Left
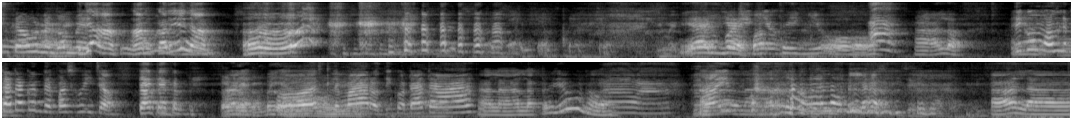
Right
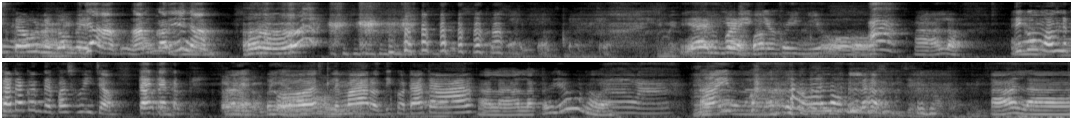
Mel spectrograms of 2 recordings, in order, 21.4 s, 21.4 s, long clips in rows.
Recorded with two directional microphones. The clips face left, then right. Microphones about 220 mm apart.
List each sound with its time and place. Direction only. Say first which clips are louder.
0.0 s a woman's voice: right 1 dB; centre (ahead or behind)
4.2 s a woman's voice: even; 15° left (ahead or behind)
6.8 s a woman's voice: even; centre (ahead or behind)
12.0 s a woman's voice: left 1 dB; 45° left (ahead or behind)
12.9 s a woman's voice: left 2 dB; centre (ahead or behind)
